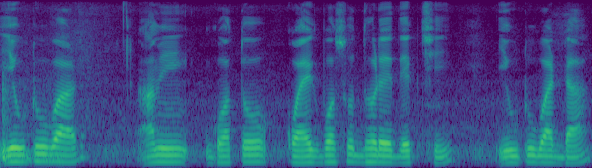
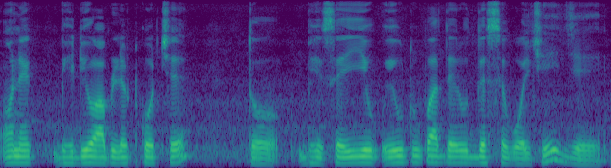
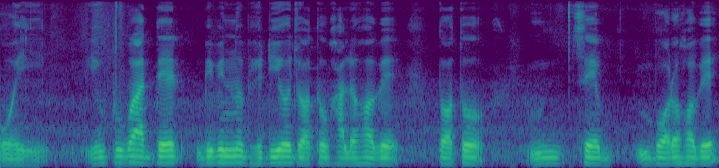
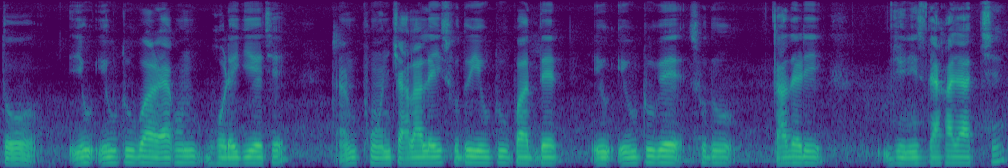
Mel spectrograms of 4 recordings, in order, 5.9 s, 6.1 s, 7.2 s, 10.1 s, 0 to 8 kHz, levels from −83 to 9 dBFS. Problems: none marked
